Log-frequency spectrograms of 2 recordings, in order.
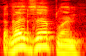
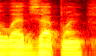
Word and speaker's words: Led Zeppelin: going down, like a Led Zeppelin. The group adopted the name, deliberately dropping the A in lead to prevent people from pronouncing it as lead.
